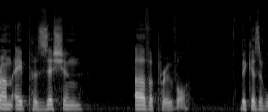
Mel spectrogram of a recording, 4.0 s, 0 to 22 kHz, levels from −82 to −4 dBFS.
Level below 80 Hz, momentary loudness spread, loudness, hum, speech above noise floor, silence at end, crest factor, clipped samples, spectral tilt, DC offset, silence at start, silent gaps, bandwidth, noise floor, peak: -80 dBFS; 12 LU; -37 LUFS; none; 36 dB; 0 s; 22 dB; under 0.1%; -4.5 dB/octave; under 0.1%; 0 s; none; 16 kHz; -73 dBFS; -18 dBFS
